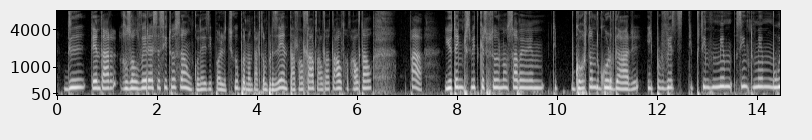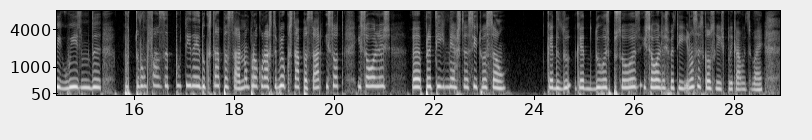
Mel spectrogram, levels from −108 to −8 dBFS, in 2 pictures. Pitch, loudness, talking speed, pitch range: 270 Hz, -28 LUFS, 210 wpm, 245-290 Hz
